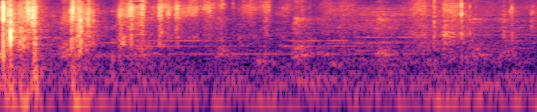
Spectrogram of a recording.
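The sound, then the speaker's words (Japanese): A card is drawn from a deck of friend cards: a few quick, crisp papery snaps and rustles at the start, then the handling fades to faint, light shuffling. “はい、そんな行動するためのカード、はい、友人カードで引いていきます。”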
